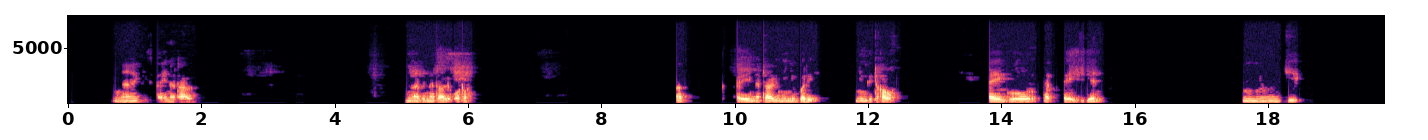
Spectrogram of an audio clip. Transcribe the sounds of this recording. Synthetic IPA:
naɡisajnatal | nabinata̰ːliʔɔtɔ | ʔak̚ | ajnata̰lɲḭŋibaɾi | niŋɡitaka̰wɔ̰ | ajɡɔːɾak̚ajd͡ʒiɡɛn | nund͡ʒi

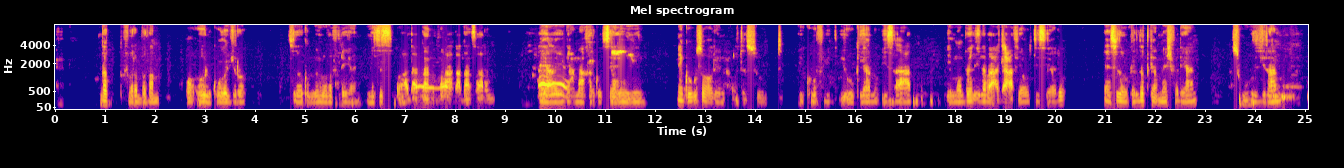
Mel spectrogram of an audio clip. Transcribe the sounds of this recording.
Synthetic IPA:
d̪ɐd̪̚fɐɾɐbɐðɐn | ɔːhuːlkʰʊlɔt͡ʃɪɾɔ | sɪðɔːkʰɐlwʊwɐðɐfʊɽɪjɛːnmɛsɪsʊʕɑd̪ʕɑd̪aːnmɐɾʕɑ̰d̪ɑʕd̪aːnsaːɾɐn | ʔɐjaːɡɑʕmɐχaːrkʰɔːd̪saːɾɐnjɪhiːn | nɪŋkʰɔɣʊsɔːhɔɾɛjnħɔrt̪ʰɐsuːd̪ | iːkʰɔːfiːd̪ḭjʔɔkʰɪjaːlɔʔisaːʕɑd̪̚ | imɔːbɛlilɐβɑʕɑ̰ɡaʕɑ̰fɪɐhʊrt̪ʰiːsjɛːlɔ | ɛsɪðɔːkʰɐlɛd̪ɐd̪kʰɐmɛːʃfɐɽɪjaːn | ɪskʰʊwɐðd͡ʒɪɾaːn

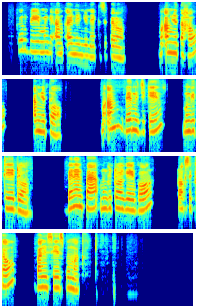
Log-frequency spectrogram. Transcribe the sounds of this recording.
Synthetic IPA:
kɐɾbimɐŋɡiʔɐmɐjnɛɲunɛkːə̥sipɛɾɔːn | mɐ̰ʔɐmɲutɐxɐw | ʔɐmɲutɔːk̚ | mɐ̰ʔɐmbɛːɾnəɟikːɛːn | məŋɡitɛːdɔːŋ | bɛnɛnpaːməŋɡitɔːɡɛːbɔːr | tɔksikɐw | bɐŋsɛsbumɐkː

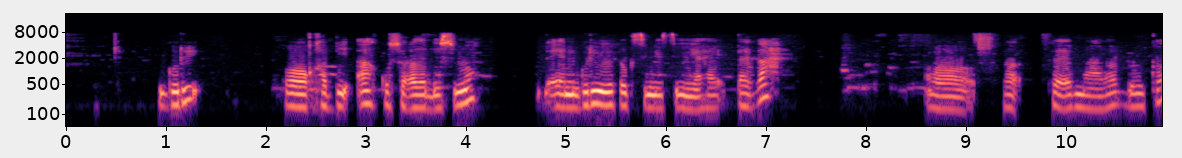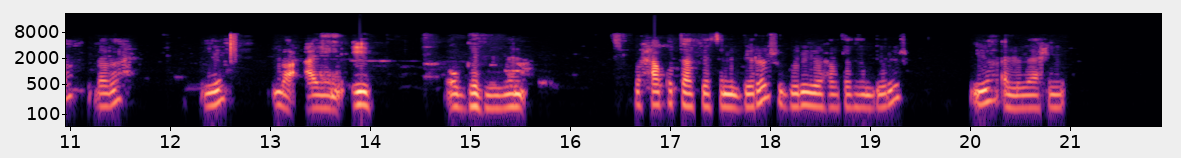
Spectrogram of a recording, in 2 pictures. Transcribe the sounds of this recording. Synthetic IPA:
ɡʊɾɪ | ʔɔːqʰɑbɪʔɐhkʰʊsɔʕðɐɖɪsmɔ | ɛnɡʊɾɪwʊħʊɡsɐmɛsɐnjɐɦɛjd̥ɐɣɑħ | ʔɔːkʰɐ | kʰɐɪmaːðɐdʊlkʰɐɖɐɣɑħ | ʔijɔ | lɑ̰ʕɑjɐnʕiːb̚ | ʔɔːɡɐðiːwɐn | wɑħɑːkʰʊt̪ʰaːkʰɛsɐnbɪɾɪrɡʊɾɪɣwɑħɑːkʰʊt̪ʰaːkːsɐnbɪɾɪr | ʔijɔɐ̰lwaːħjɔ

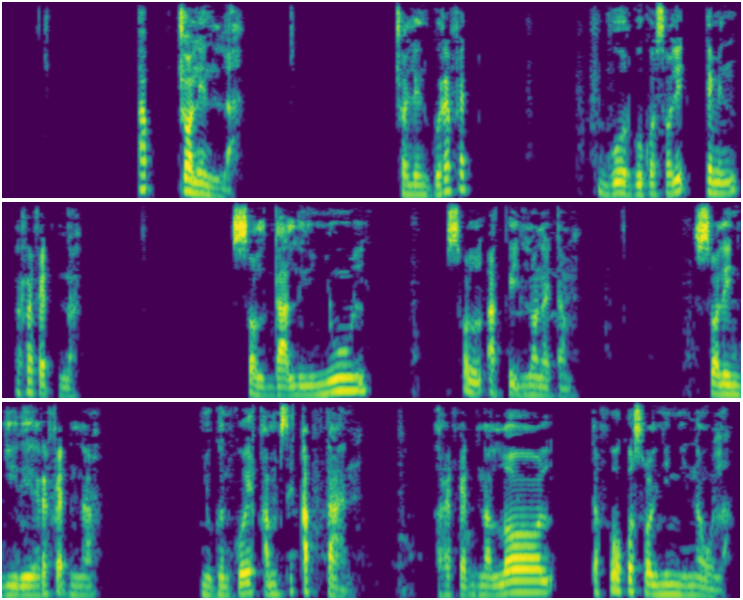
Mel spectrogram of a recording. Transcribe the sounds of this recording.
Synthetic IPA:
ɐp̚t͡ʃɔlinlɐ | t͡ʃɔlinɡuɾɛfɛt̚ | ɡuːɾɡukɔsɔlit̚tːeminrefɛt̚nɐ | sɔldalːjɲuːl | sɔ̰lɐ̰kːəlɔnɐtɐm | sɔlinɡidɛɾɛfɛtnɐ | ɲuɡənkɔiqɐmsiqɐp̚taːn | rɛfɛt̚nɐlɔːl | tɐfɔkɔsɔlɲinɲinɐwlɐ

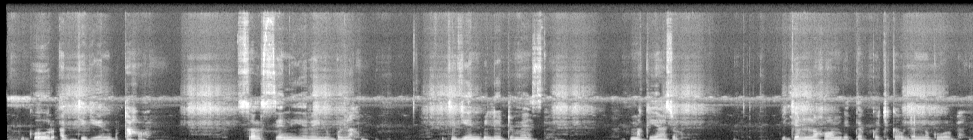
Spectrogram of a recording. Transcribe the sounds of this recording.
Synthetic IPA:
ɡoːɾak̚ɟiɡenbutaxo | solsḛnjeɾejubula | d͡ʒiɡenbiletumes | makjasu | ɟelːɔxombitɛkːot͡ʃikawdanːuɡo̰ːɾbi

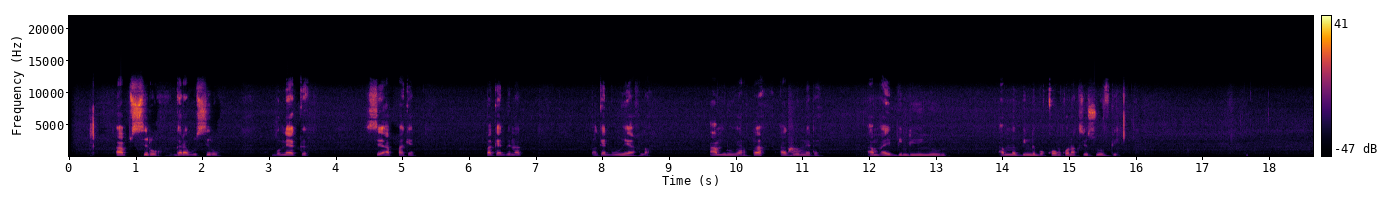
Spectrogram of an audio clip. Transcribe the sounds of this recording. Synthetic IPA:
ʔabsiɾoɡɐɾabusiɾo | bunɛkːə | siab̚pːakɛt̚ | pakɛt̚binɐk̚ | pakɛt̚buwɛxlɐ̰ | ɐmluwɛɾta | aklunɛtɛ | ʔamajbindəjuɲuːl | ʔɐmnɐbindəbuqɔŋkɔnɐksisuːfɡi

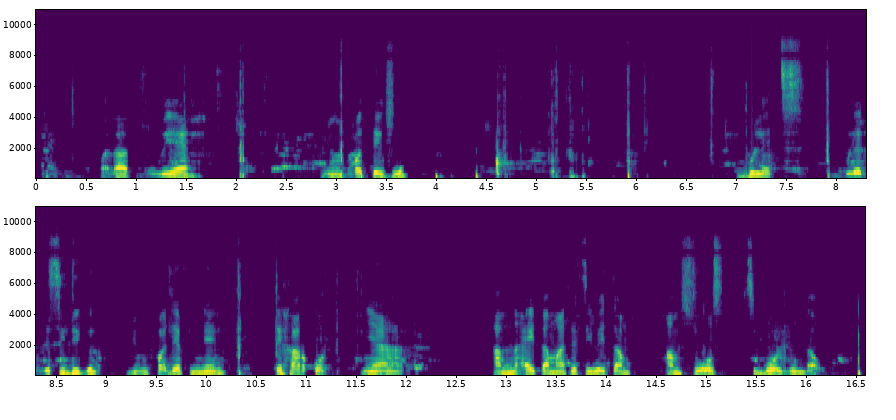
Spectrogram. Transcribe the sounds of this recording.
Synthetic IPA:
fɐ̰laːt̚buwɛːr | ɲumfɐtɛɡu | bulɛt | bulɛt̚ɡəsidiɡə | ɲumfɐdɛfnɛn | tɛhɐɾkɔlɲaːɾ | ɐmnɐʔɐjtɐmaːtɛsiwɛtɐm | ɐmsɔːs | sibɔlbundɐ̰w

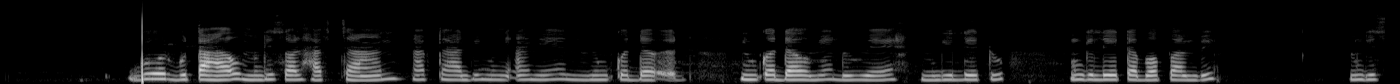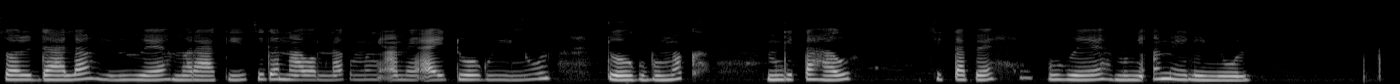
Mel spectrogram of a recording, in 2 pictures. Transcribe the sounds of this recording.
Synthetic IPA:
ɡɔːɾbutahɐwmuŋɡisɔlhaftaːnhɐftaːnbimuŋiamɛk | juŋkɔdɐwmɛluwɛhmuŋɡiletːu | muŋɡiletːɐbɔpːambi | muŋɡisoldalauweːhmaɾakisiɡanawamnakmuŋḭʔa̰meʔajtoɡujuɲuːl | toɡubumak | muŋɡitaɦaw | sitape | buweːhmuŋiʔameluɲuːl

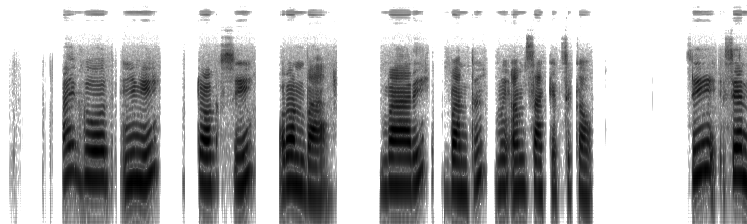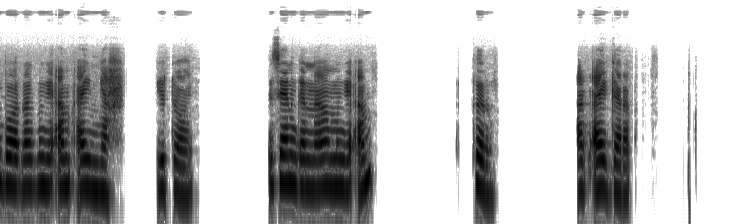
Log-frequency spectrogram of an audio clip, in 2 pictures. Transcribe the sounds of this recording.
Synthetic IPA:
ʔɐjɡɔːd̚ɲiŋi | tɔːksi | ɾɔnbaːɾ | mbaːɾi | bɐntəməŋʔɐmsakːɛtsikɐw | sisɛːnbɔːɾnɐk̚məŋɡiʔɐmɐ̰jɲɐx | jutɔːj | sisɛːnɡɐnːaməŋɡiʔɐm | kəɾ | ʔɐkɐjɡɐɾɐt̚

